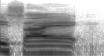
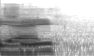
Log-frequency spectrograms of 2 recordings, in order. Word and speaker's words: SIAC: Is it the SEAC? – Say SIAC. That's me. You can say SEAC. Yeah, I say SIAC. I don't know why I say it like that, but I know one thing.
